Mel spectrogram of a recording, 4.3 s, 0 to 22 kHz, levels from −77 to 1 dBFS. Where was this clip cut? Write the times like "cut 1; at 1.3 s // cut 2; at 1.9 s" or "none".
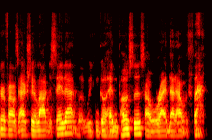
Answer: none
